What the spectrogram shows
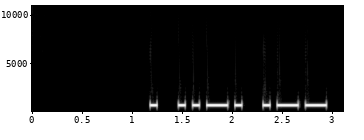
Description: Morse code, heard as a keyed tone, about 17 wpm, 700 Hz. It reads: EFW
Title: USA Call Sign Postfixes - 3 Letters 17wpm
